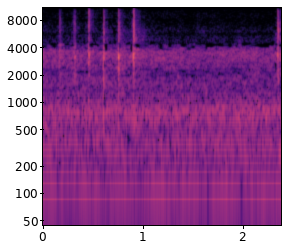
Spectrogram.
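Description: Steady low hum and hiss of room air handling, with a quick run of about six light clicks in the first second.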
